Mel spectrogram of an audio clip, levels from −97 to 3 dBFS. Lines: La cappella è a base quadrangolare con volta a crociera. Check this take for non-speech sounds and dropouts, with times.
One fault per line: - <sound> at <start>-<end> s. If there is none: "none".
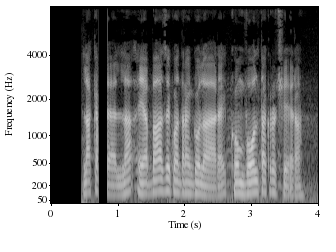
- dropout at 0.7-0.8 s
